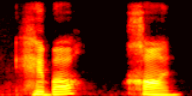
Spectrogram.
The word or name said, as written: Hibah Khan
